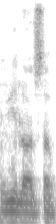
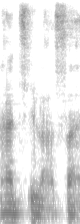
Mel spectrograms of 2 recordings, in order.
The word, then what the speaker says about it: Wilasa: saya Aji wilasa itu ya bacanya wilosof bukan aji lasa itu ya Oh iya wilasa iya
